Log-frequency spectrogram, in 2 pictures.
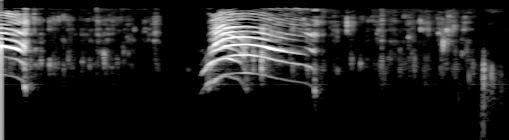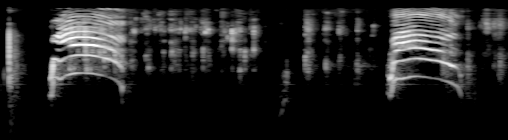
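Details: Indoors, two rescued kittens complain about a late meal, giving four loud, arched, harmonic-rich meows spaced several seconds apart, with faint clicks and small handling noises in between.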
